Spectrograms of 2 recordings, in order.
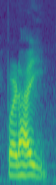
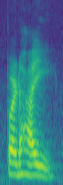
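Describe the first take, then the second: Both takes have the same delivery.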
